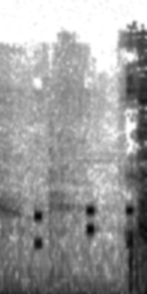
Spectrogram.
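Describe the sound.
Telephone number being dialed on a keypad: three short, faint two-tone beeps spaced apart over low background hiss, with no talking.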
